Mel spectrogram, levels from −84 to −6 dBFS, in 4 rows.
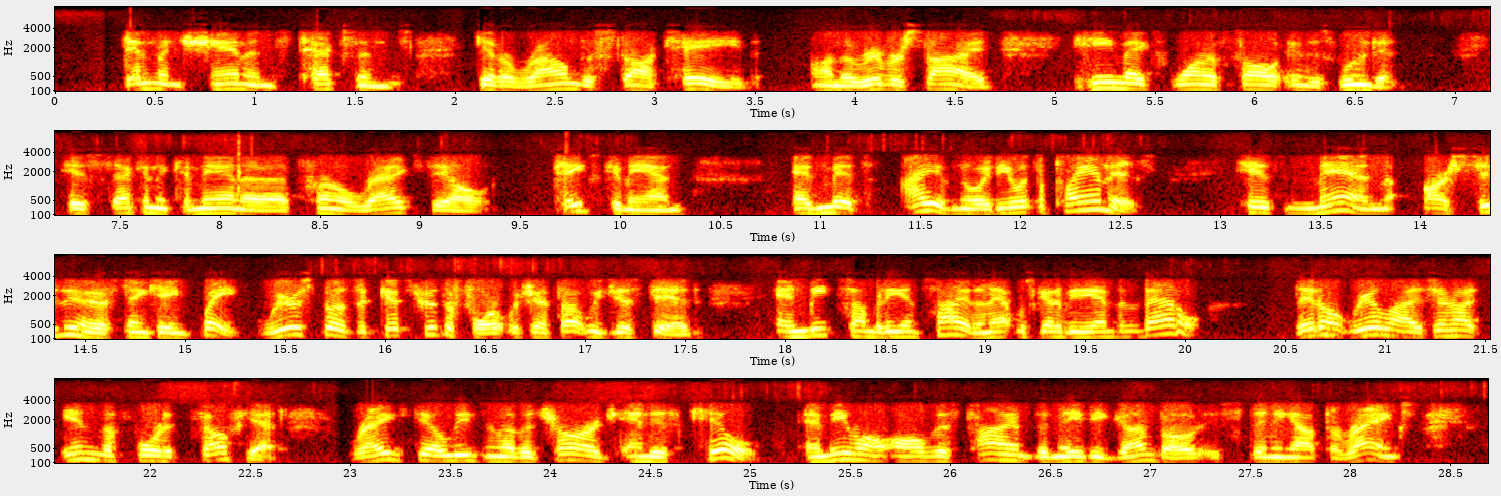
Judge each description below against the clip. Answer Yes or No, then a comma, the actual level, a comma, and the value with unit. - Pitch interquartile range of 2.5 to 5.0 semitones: Yes, average, 4.3 semitones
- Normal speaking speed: No, fast, 210 wpm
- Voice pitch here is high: No, medium, 140 Hz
